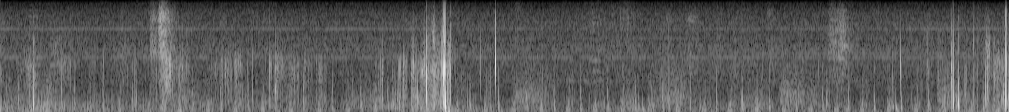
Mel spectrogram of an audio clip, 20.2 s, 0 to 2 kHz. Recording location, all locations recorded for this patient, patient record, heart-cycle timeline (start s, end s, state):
aortic valve (AV)
aortic valve (AV)+pulmonary valve (PV)+tricuspid valve (TV)+mitral valve (MV)
#Age: nan
#Sex: Female
#Height: nan
#Weight: nan
#Pregnancy status: True
#Murmur: Present
#Murmur locations: pulmonary valve (PV)+tricuspid valve (TV)
#Most audible location: pulmonary valve (PV)
#Systolic murmur timing: Holosystolic
#Systolic murmur shape: Plateau
#Systolic murmur grading: I/VI
#Systolic murmur pitch: Low
#Systolic murmur quality: Harsh
#Diastolic murmur timing: nan
#Diastolic murmur shape: nan
#Diastolic murmur grading: nan
#Diastolic murmur pitch: nan
#Diastolic murmur quality: nan
#Outcome: Normal
#Campaign: 2015 screening campaign
0.00	10.23	unannotated
10.23	10.36	S1
10.36	10.50	systole
10.50	10.60	S2
10.60	10.76	diastole
10.76	10.90	S1
10.90	11.08	systole
11.08	11.14	S2
11.14	11.34	diastole
11.34	11.44	S1
11.44	11.60	systole
11.60	11.68	S2
11.68	11.88	diastole
11.88	11.98	S1
11.98	12.14	systole
12.14	12.22	S2
12.22	12.42	diastole
12.42	12.54	S1
12.54	12.66	systole
12.66	12.78	S2
12.78	12.96	diastole
12.96	13.08	S1
13.08	13.24	systole
13.24	13.34	S2
13.34	13.48	diastole
13.48	13.62	S1
13.62	13.76	systole
13.76	13.86	S2
13.86	14.04	diastole
14.04	14.16	S1
14.16	14.32	systole
14.32	14.40	S2
14.40	14.58	diastole
14.58	14.68	S1
14.68	14.84	systole
14.84	14.92	S2
14.92	15.10	diastole
15.10	15.22	S1
15.22	15.38	systole
15.38	15.46	S2
15.46	15.64	diastole
15.64	15.78	S1
15.78	15.90	systole
15.90	16.00	S2
16.00	16.18	diastole
16.18	16.30	S1
16.30	16.42	systole
16.42	16.52	S2
16.52	16.70	diastole
16.70	16.80	S1
16.80	16.94	systole
16.94	17.04	S2
17.04	17.22	diastole
17.22	17.32	S1
17.32	17.48	systole
17.48	17.58	S2
17.58	17.76	diastole
17.76	17.86	S1
17.86	18.00	systole
18.00	18.08	S2
18.08	18.30	diastole
18.30	18.40	S1
18.40	18.56	systole
18.56	18.64	S2
18.64	18.80	diastole
18.80	20.19	unannotated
